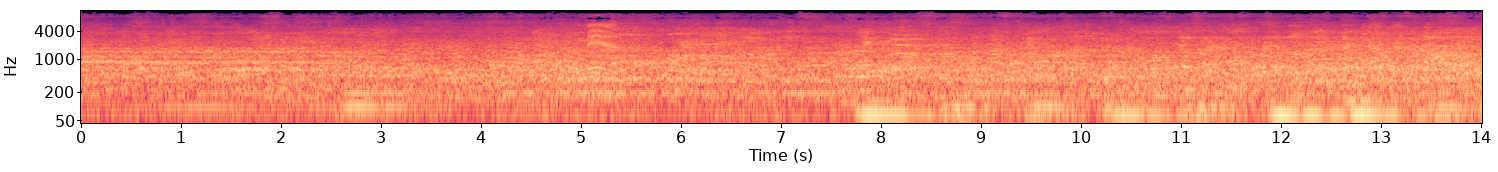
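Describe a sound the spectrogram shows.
A crowd murmurs indistinctly in a large echoing hall.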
